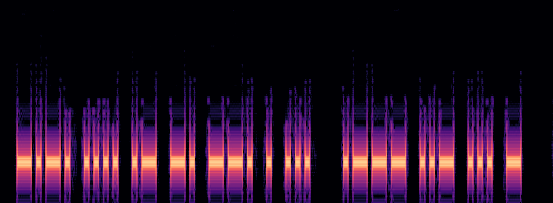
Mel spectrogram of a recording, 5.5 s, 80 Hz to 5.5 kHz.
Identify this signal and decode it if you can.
Morse code, heard as a keyed tone, about 25 wpm, 600 Hz. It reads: CHANGES JUST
